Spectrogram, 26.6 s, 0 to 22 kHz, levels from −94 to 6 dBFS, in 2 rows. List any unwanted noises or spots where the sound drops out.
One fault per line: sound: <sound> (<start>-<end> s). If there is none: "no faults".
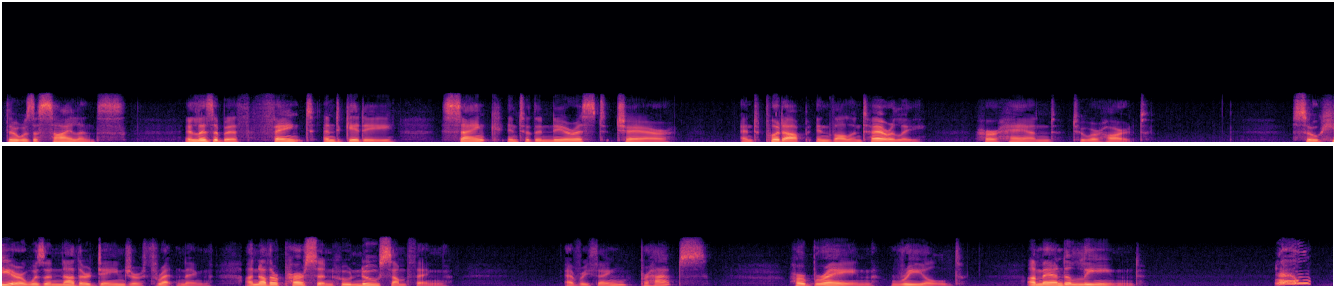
sound: bark (26.1-26.4 s)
